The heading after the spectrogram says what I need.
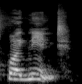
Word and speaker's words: poignant: It is pronounced as poignant.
